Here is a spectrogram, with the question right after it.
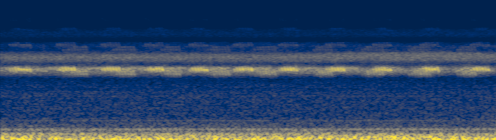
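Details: Crickets chirping at night in binaural nighttime ambience, a steady high-pitched pulsing trill repeating a bit over twice a second, with a layered constant insect hum above and a low rumble of background noise beneath.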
